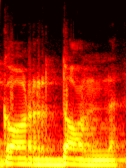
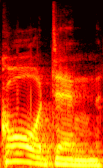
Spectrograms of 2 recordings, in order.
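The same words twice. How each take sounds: First: The second syllable has a full O vowel. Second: The second syllable has a weak, E-like vowel. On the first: "like for example an Italian would say" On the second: "the sound is closer to a E sound"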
